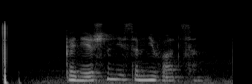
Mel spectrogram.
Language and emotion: Russian, neutral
